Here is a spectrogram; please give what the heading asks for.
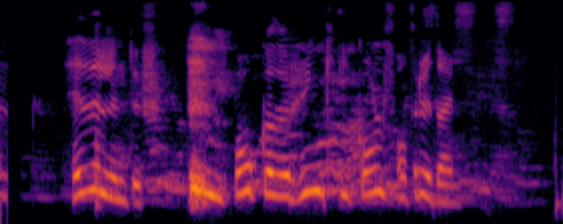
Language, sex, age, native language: Icelandic, male, 12, Icelandic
